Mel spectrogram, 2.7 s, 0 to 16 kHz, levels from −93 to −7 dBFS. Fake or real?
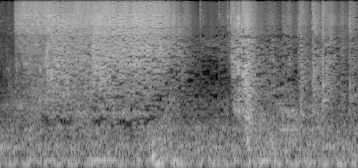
fake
